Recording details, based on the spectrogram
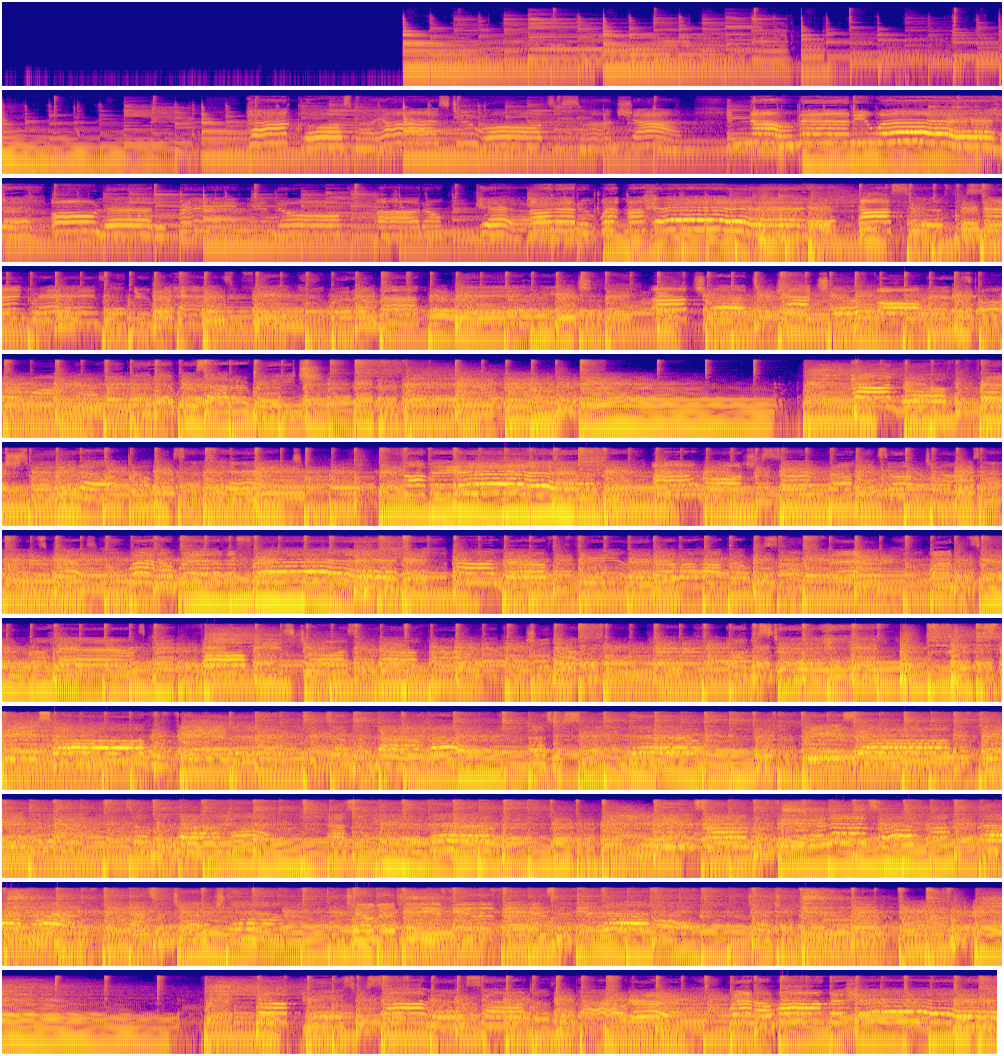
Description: Cornerstone is a local group of musicians playing some of today's best rock, alternative radio played and original music.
